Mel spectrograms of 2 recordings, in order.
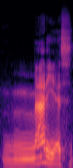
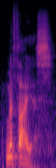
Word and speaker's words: Matthias: who do not realize that there is no mattius name and pronunciation the name whether it's spelled in any of these variations is still pronounced Matthias and is both the Hebrew and Greek form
